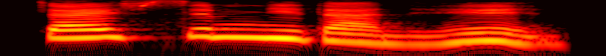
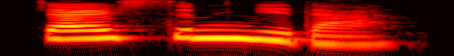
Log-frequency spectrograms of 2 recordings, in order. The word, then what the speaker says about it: 짧습니다: 짧습니다는 짧습니다 라고 발음해요. 겹받침 리을 비읍 중에 첫 번째 받침 리을을 발음합니다.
